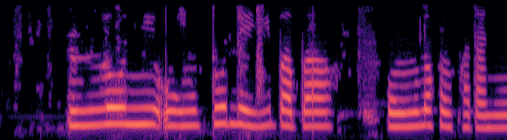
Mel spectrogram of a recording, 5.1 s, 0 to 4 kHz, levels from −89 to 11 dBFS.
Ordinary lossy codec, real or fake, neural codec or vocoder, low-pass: none; real; none; 3.6 kHz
